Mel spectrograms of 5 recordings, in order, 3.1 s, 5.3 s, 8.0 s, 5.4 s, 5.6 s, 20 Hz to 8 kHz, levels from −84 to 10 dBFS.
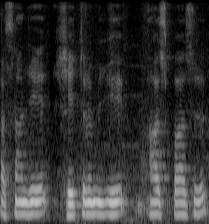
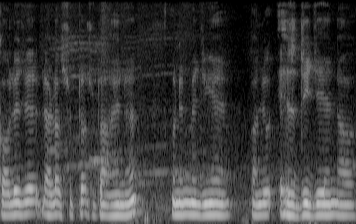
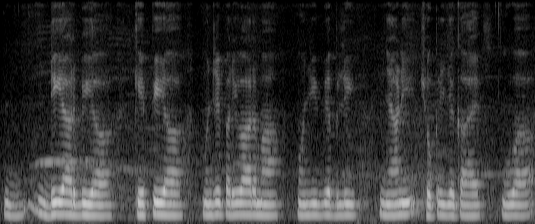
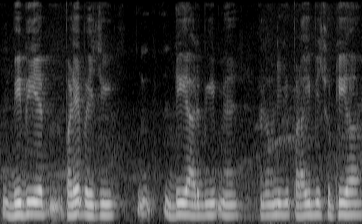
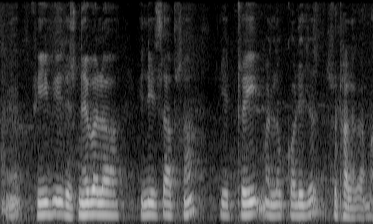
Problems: constant background noise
